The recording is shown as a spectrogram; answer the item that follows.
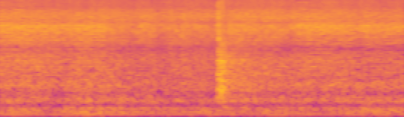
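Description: Steady rushing background noise with a low hum, picked up on a call microphone, with a single faint click about a second in.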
